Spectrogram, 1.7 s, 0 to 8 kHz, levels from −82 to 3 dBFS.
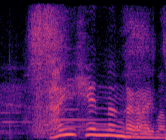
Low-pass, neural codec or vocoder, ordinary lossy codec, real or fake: none; none; none; real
